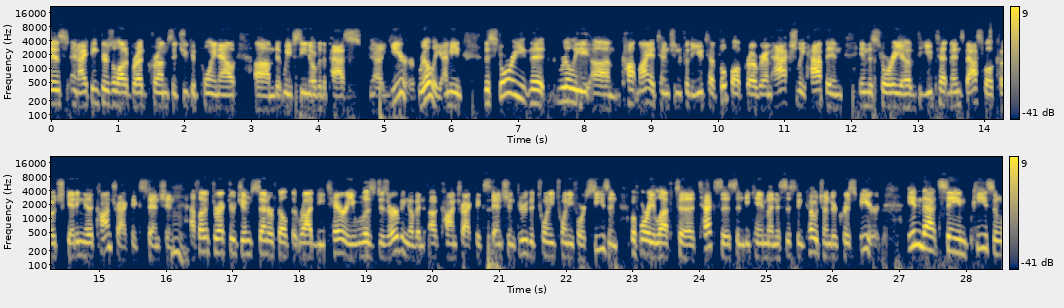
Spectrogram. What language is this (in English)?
English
